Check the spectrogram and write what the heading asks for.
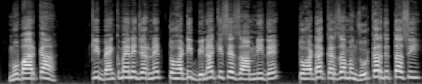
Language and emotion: Punjabi, surprised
